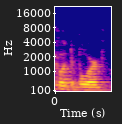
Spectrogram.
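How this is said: It is said with an American pronunciation. "We would say"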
